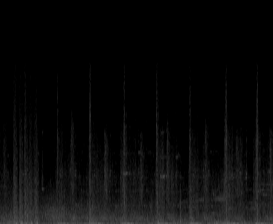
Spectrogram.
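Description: Explosions rumble low and deep.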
